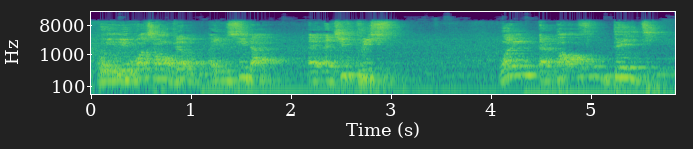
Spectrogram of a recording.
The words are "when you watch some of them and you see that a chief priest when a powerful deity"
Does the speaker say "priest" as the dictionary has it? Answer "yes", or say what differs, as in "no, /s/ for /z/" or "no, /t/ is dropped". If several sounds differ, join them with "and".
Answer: yes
